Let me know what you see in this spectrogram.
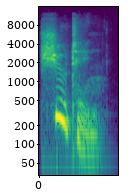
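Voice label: "shooting", British English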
